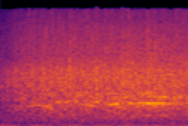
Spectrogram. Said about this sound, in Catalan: Un aplaudiment, clar que sí.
